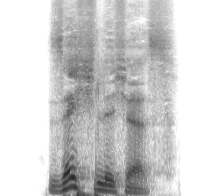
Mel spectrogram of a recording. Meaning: strong/mixed nominative/accusative neuter singular of sächlich
- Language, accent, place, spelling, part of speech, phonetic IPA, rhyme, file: German, Germany, Berlin, sächliches, adjective, [ˈzɛçlɪçəs], -ɛçlɪçəs, De-sächliches.ogg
